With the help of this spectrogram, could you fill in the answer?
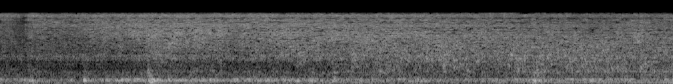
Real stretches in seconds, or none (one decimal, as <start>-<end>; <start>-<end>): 0.0-1.8; 5.2-6.7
